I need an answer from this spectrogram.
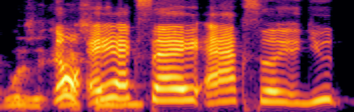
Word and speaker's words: AXA: next thing I know I got hired at ax advisors okay so oh I said a I didn't pronounce it right what was it AXA AXA you it's all good it's all good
